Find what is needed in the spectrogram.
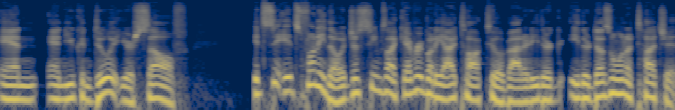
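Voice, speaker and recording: In a dry, close sound with no echo, a man with an ordinary speaking voice and a medium pitch talks at a fairly quick pace with lively intonation. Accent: American. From Texas. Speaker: podcast host on tools. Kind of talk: casual chat.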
